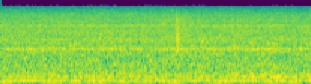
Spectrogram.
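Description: Steady low machine hum with a faint high whine above it, the running of pumps and fans.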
